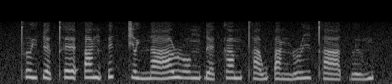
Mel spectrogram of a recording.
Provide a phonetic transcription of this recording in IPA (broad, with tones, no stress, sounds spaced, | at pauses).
t̪ʰ ə˧ j ɗ ɛ˨˩˨ t̪ʰ ɛ˧ ʔ a˧ ŋ ʔ e˦˥ k̚ c ə˨˩ j n aː˨˩˦ ɹ ɔ˧ ŋ ɗ ɛ˨˩˨ k a˧ m t̪ʰ a˨˩˦ w ʔ a˨˩ ŋ ɹ i˧ t̪ʰ aː˨˩ t̚ l ɨ˨˩˦ m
